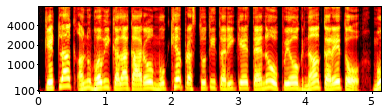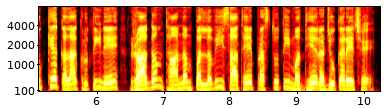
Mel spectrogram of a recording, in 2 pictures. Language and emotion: Gujarati, neutral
